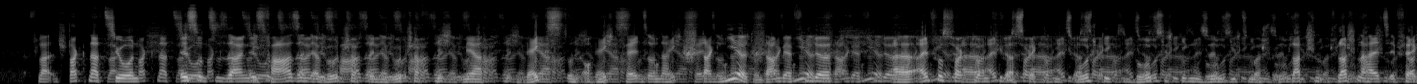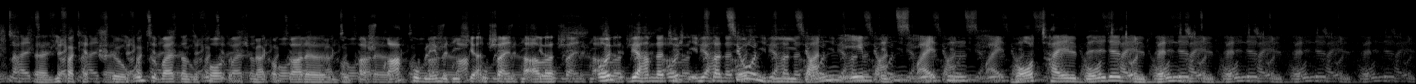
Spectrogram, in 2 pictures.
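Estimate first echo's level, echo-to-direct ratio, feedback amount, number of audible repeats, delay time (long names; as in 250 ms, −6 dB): −7.5 dB, −5.5 dB, 59%, 7, 685 ms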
